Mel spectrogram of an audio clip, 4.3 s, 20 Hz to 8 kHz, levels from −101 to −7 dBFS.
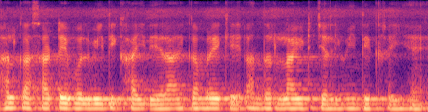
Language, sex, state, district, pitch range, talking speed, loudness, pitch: Hindi, male, Himachal Pradesh, Shimla, 125-130 Hz, 235 wpm, -18 LUFS, 125 Hz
